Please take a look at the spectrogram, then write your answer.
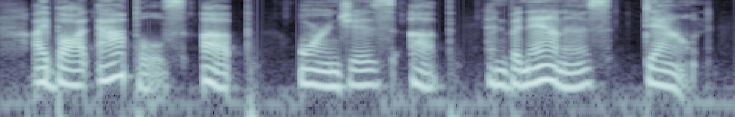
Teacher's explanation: The rising tone says more is coming. The falling tone says I am done. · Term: list intonation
